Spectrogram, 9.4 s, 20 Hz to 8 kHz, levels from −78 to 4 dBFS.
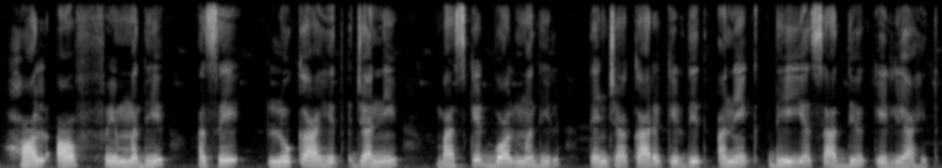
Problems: background sounds at intervals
